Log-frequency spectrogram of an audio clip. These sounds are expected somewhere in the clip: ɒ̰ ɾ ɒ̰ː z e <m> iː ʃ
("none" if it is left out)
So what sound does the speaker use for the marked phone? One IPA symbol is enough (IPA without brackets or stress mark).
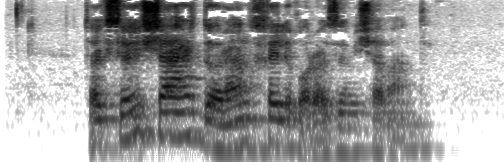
m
